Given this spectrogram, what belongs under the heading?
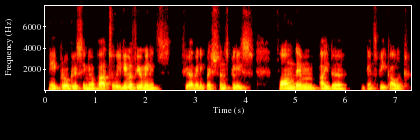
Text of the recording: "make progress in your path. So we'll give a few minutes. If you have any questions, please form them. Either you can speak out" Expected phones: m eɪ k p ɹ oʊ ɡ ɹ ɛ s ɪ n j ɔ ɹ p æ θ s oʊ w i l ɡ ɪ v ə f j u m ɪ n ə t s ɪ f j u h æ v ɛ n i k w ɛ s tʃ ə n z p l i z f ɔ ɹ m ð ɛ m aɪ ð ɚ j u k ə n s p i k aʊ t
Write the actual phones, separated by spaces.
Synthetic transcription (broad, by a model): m eɪ k p ɹ oʊ ɡ ɹ ɛ s ɪ n j ɔ ɹ p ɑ t s oʊ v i l ɡ ɪ v ə f j u m ɪ n ə t s ɪ f j u h æ v ɛ n i k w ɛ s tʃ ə n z p l i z f ɔ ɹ m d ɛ m aɪ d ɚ j u k ə n s p i k aʊ t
